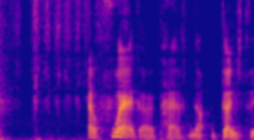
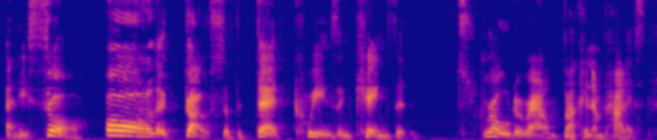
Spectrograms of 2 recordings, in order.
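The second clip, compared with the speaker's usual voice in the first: ordinary delivery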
